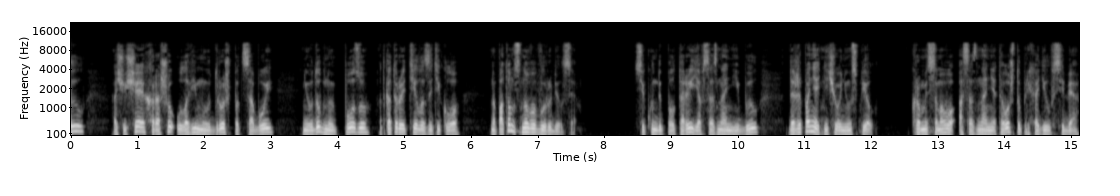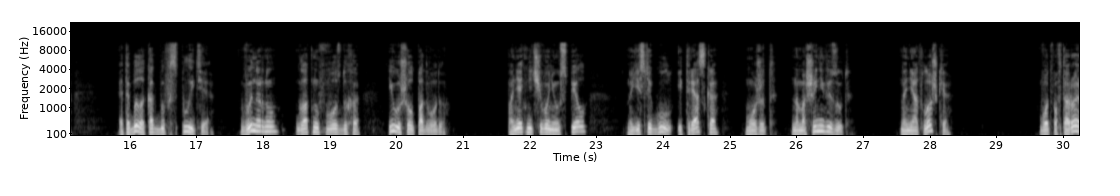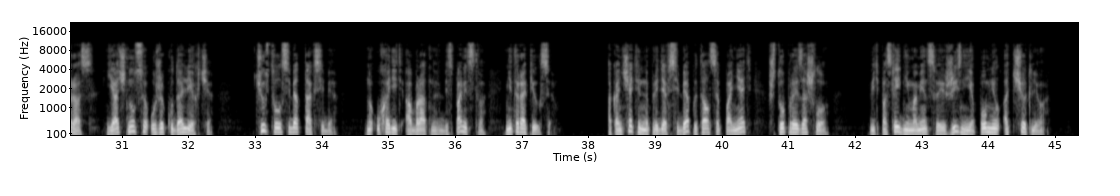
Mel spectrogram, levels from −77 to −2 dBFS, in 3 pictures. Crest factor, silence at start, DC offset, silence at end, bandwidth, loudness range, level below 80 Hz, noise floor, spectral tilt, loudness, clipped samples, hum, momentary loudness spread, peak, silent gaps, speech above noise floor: 18 dB; 0 s; under 0.1%; 0.55 s; 10.5 kHz; 3 LU; -54 dBFS; -77 dBFS; -5.5 dB/octave; -21 LUFS; under 0.1%; none; 10 LU; -4 dBFS; none; 57 dB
